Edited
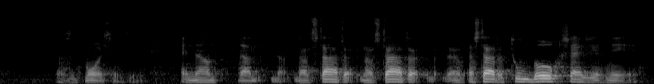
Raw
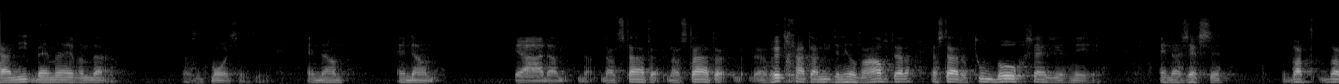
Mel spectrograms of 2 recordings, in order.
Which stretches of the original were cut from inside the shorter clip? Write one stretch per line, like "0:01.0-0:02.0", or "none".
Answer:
0:03.6-0:05.4
0:07.7-0:09.2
